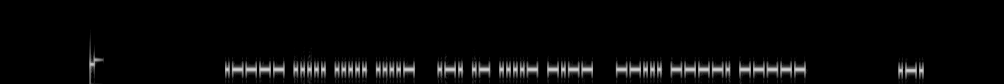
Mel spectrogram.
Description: Morse code, heard as a keyed tone, about 36 wpm, 700 Hz. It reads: 1554 RA4Y 790 R
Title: Worked All Europe DX Contest - QTC Exchange - 35wpm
